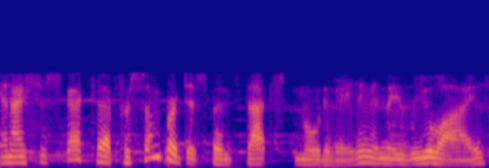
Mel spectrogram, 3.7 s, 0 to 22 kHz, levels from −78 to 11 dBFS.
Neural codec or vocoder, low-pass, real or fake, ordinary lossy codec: codec, 44.1 kHz, 2.6 kbps, SNAC; 3.6 kHz; fake; Opus, 64 kbps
